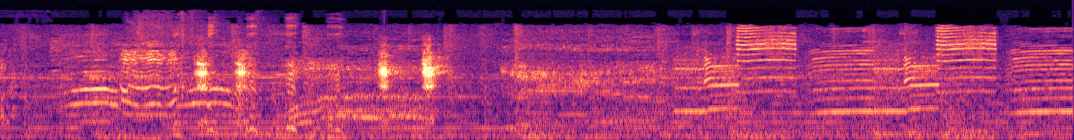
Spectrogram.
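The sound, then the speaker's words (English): A goat bleating sound effect: loud, wavering goat bleats repeat several times over a dense, busy background, with quivering cries that rise and fall in pitch across about five seconds. “Oh, the Game of Goats, baby. Game of Goats.”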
